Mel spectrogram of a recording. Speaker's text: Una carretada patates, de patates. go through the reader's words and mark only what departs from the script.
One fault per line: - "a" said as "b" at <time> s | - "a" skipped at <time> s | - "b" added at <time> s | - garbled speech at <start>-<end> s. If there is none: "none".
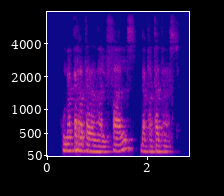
- "patates" said as "d'alfals" at 1.0 s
